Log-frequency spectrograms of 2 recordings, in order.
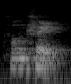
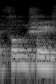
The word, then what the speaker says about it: feng shui: so in the last video we talked about feng shui so function is the pronunciation but what does the feng shui really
